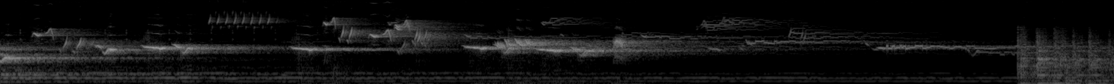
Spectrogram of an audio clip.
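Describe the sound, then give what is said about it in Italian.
A small bird sings a lively, continuous run of high chirps and warbled phrases over a faint steady hum, ending with a brief burst of noise. “per capire l'uccellino che dai rami di un tiglio si sgolava a dirgli il suo destino”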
